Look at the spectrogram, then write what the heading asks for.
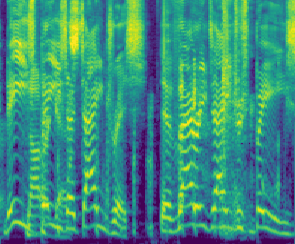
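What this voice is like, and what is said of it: Imitates another person's voice. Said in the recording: “that both of your impersonation is him like in the hurry sundown mode”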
